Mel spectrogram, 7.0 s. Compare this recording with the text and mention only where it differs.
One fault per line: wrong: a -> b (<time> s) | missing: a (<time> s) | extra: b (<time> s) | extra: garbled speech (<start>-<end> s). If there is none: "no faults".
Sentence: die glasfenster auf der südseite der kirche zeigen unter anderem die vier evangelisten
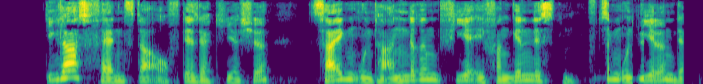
missing: südseite (1.9 s)
missing: die (4.4 s)
extra: garbled speech (5.9-6.8 s)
